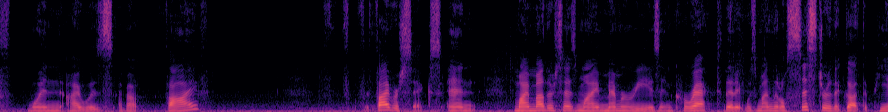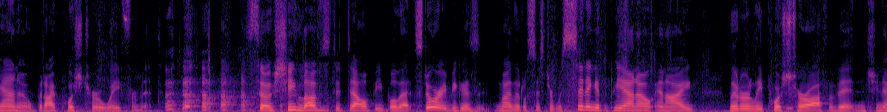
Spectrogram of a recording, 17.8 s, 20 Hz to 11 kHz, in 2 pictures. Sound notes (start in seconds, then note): 10.5 interviewer laughs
